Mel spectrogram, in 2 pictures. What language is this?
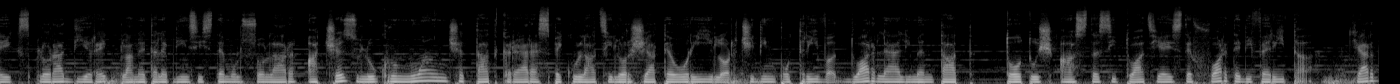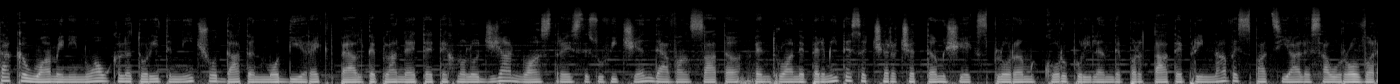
Romanian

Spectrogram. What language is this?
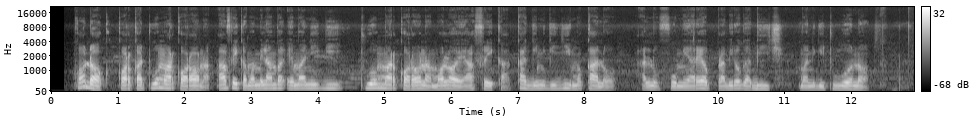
Luo (Kenya and Tanzania)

